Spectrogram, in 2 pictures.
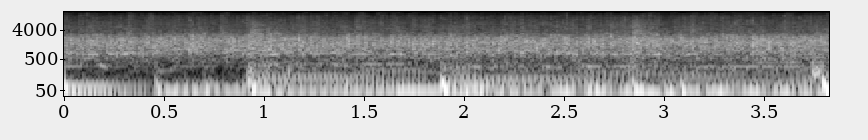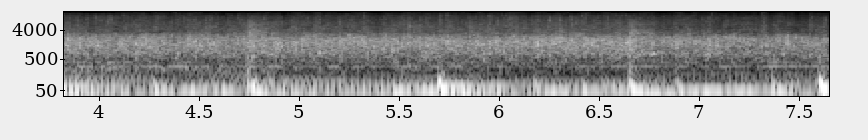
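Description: Large audience applauding steadily, over background music with a low bass.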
